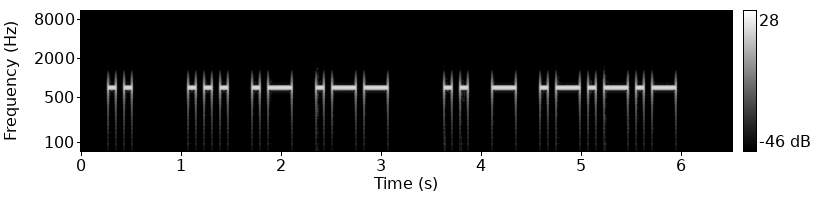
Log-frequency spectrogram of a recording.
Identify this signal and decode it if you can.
Morse code, heard as a keyed tone, about 14 wpm, 700 Hz. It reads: I SAW IT.
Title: Sentences from Top 1000 Words - Review Part 4 - 15wpm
